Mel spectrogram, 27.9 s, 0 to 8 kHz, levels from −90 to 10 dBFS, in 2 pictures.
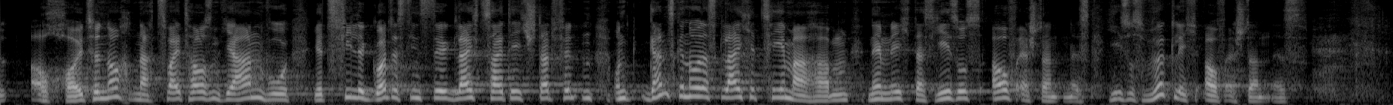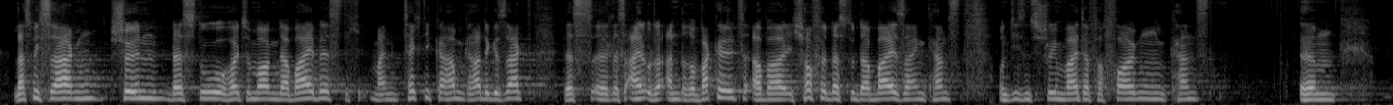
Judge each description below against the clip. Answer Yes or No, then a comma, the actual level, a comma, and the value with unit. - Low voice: No, medium, 180 Hz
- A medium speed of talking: Yes, average, 140 wpm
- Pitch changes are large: No, average, 3.2 semitones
